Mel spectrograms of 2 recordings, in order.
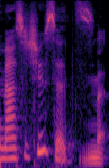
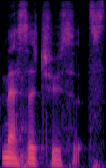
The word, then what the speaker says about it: Massachusetts: I don't even really know how to say it. – You just say Massachusetts. – Massachusetts. – Yeah, there you go.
